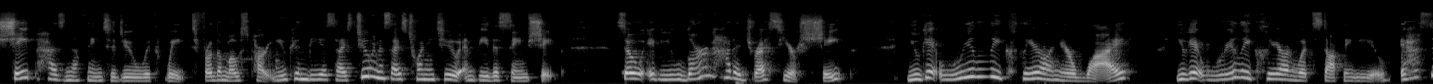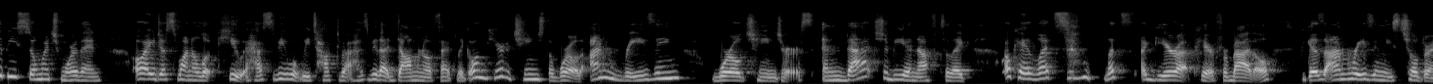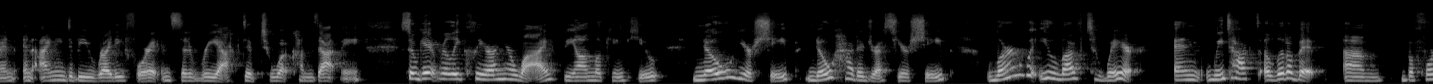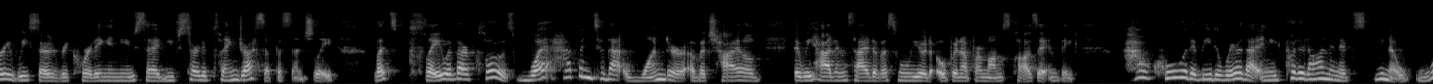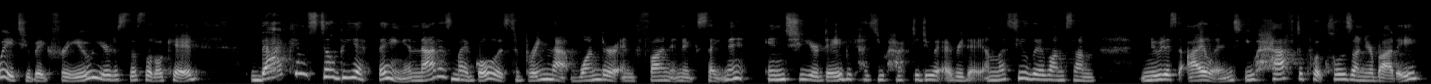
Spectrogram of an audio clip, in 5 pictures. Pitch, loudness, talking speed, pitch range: 225 Hz, -27 LUFS, 230 wpm, 185-280 Hz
